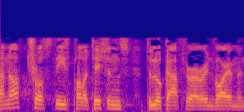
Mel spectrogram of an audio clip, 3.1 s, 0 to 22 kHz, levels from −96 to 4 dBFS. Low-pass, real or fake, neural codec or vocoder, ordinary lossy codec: 5.4 kHz; real; none; none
